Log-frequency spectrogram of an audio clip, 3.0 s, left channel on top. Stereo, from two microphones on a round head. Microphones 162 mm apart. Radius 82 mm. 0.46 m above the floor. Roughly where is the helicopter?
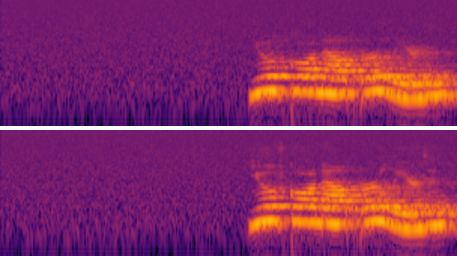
I don't hear a helicopter.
